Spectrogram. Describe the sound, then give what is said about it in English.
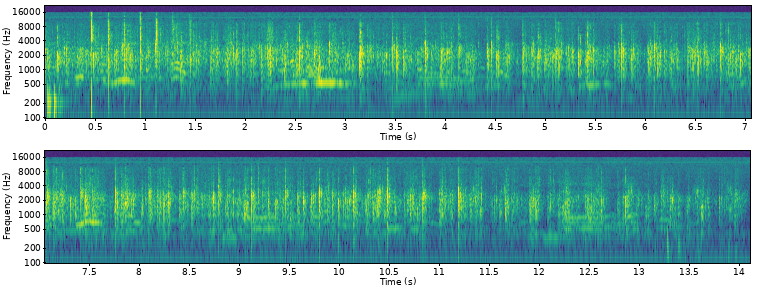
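An audience in an auditorium at an evening revival claps their hands together in dense, steady applause that carries on for the whole stretch, with a few voices calling out faintly beneath the clapping. “I'll clap my hands to that.”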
